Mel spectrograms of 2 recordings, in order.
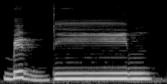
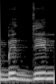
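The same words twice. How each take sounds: First: बिद्दीन with a very long, chanted "deeen"; drawn-out बिद्दीन, the taught way; stretched vowel. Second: बिद्दीन cut short as "bid-din"; unstretched बिद्दीन, the wrong way; short vowel, mistaken. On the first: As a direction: recite बिद्दीन slowly, holding the ee. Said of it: "हम दाल को खींच रहे हैं". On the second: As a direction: say बिद्दीन quickly with a short i at the end. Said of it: "बिद्दीन नहीं पढ़ेंगे". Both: Shown as a demonstration.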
